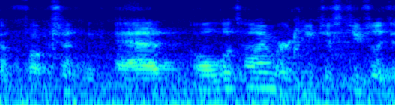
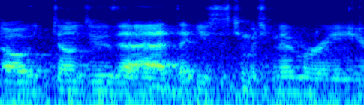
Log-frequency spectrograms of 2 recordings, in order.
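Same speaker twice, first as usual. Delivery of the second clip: normal talking voice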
